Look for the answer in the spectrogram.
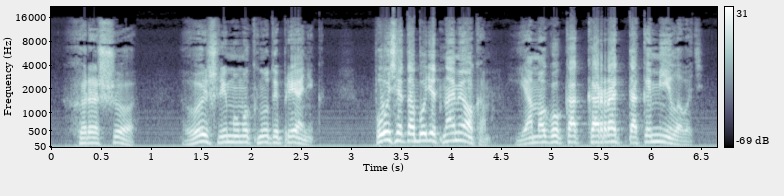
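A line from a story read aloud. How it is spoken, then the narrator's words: Grumbling. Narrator (Russian): проворчал он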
